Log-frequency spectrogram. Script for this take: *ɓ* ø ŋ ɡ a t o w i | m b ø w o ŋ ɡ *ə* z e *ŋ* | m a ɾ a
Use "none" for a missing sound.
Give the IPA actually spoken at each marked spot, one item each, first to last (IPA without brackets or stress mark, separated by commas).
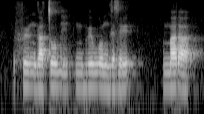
f, ɛ, none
